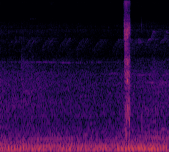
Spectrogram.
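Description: Low, steady background rumble, with one sharp click about one and a half seconds in.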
